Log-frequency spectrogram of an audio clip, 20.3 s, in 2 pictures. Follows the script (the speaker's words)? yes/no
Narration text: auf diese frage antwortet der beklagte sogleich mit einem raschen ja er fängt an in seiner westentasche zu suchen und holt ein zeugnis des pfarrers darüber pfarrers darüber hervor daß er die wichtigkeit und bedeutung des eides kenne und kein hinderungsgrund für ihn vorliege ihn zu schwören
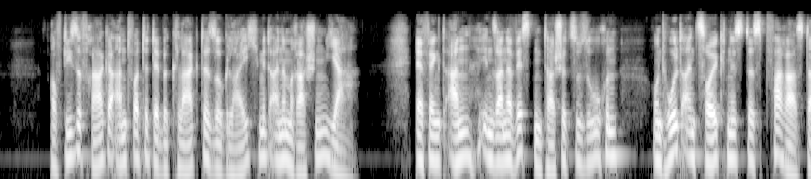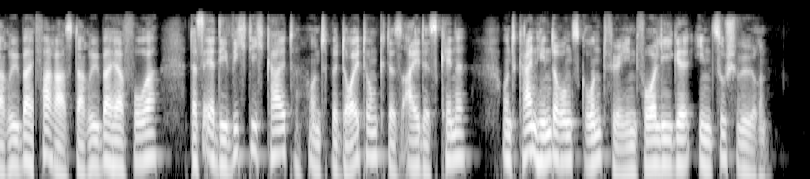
yes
